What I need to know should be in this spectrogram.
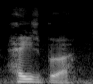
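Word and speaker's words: Happisburgh: but they pronounce it Haysborough and don't pronounce the double P.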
